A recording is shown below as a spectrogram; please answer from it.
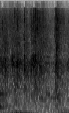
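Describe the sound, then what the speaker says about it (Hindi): A television studio audience at The Kapil Sharma Show breaks into brief, dense clapping for guests Taapsee and Tahir, a short burst of applause with faint voices underneath. "एक बार जोरदार तालियां तापसी और ताहिर के लिए"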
